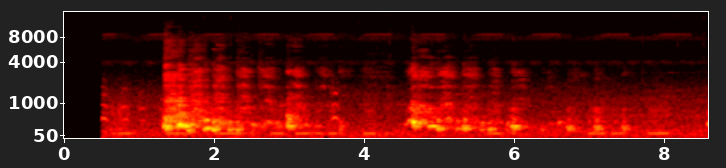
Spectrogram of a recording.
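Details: Two harsh, throaty cough bursts from an adult character in a doctor's office, acted for a film, over a low background hum.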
